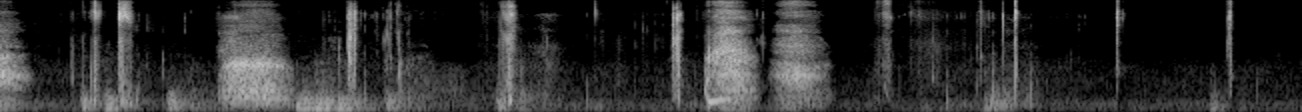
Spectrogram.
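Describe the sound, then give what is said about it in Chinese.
Wet mouth sounds of someone licking and tasting something: many short smacks, clicks and breathy gasps in an irregular rhythm at a moderate level, with no words spoken. “我舔一下，我尝一下，我尝一下味道。”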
